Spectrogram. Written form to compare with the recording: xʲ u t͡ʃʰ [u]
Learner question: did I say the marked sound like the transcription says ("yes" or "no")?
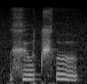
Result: no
